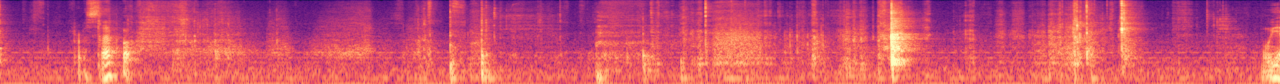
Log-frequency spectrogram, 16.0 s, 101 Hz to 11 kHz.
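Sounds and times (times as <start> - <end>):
cardboard rubbing and sliding: 1.6 - 6.0, 8.1 - 11.1.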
